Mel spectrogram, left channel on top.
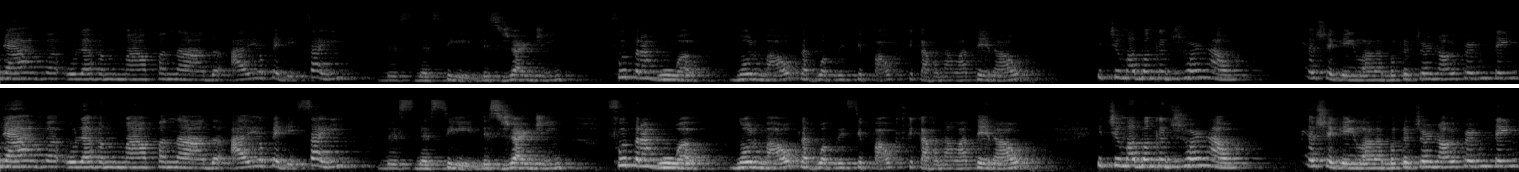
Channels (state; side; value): quieter; left; 11.7 dB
